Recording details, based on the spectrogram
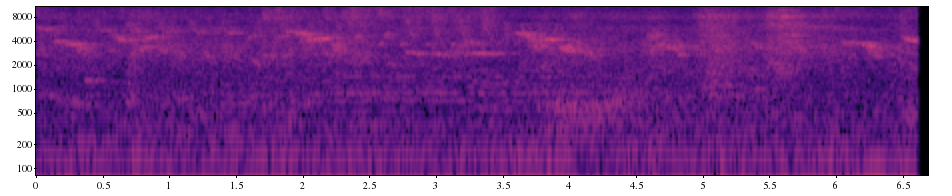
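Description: Common myna giving scattered short chirps and squeaky whistles with a brief harsh, nasal phrase, over steady low outdoor rumble.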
